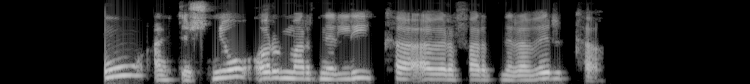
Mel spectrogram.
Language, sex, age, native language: Icelandic, female, 30-39, Icelandic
